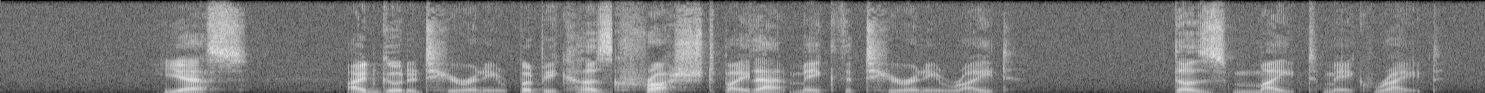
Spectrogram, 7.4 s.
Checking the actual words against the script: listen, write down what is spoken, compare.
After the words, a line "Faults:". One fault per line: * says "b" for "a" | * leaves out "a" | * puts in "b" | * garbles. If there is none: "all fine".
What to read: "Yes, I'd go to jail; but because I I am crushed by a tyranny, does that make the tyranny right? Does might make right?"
"Yes, I'd go to tyranny; but because crushed by that make the tyranny right? Does might make right?"
Faults:
* says "tyranny" for "jail"
* leaves out "I I am"
* leaves out "a tyranny does"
